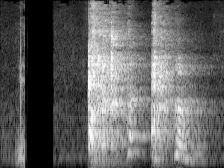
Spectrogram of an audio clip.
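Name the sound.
cough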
